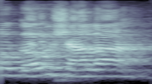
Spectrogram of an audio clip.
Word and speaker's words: गौशाला: गौ संसद ने अनुभव किया है कि स और श, दंत्य स और तालव्य श, ये दो स हैं, तीन हैं, एक मूर्धन्य भी है। इनका सही उच्चारण न कर पाने के कारण अधिकतर लोग श की जगह स बोलते हैं और स की जगह श बोलते हैं। तो गौशाला जो शब्द है, इस शब्द को गौशाला बोल देते हैं कभी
